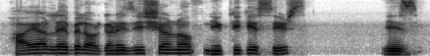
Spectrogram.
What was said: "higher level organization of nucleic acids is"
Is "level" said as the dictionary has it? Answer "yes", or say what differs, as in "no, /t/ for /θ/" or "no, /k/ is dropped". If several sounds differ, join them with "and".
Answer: no, /b/ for /v/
